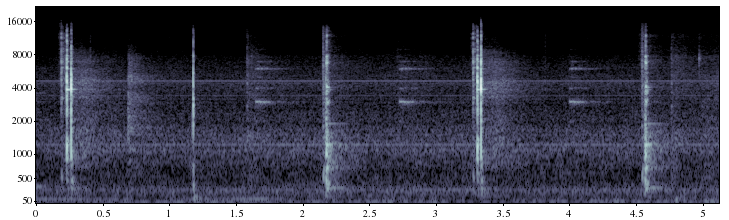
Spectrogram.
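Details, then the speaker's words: Lexus IS300 2JZ-GE VVT-i engine harness swapped into an IS200: sharp, evenly spaced clicks about once a second as the ECU-driven A/C magnetic clutch relay and compressor clutch switch normally. "okay so hopefully you can actually see the motor clicking in and you can hear the relay clicking because the relays in that little fuse box over there like that"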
